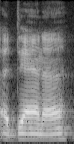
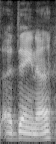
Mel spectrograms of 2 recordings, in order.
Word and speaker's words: Adana: Adana, I pronounced it incorrectly starting off Adana, but it is Adana.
